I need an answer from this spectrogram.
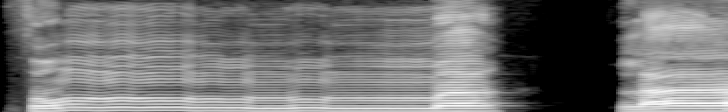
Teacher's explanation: সা দিয়ে এই তাসদিদ ওয়ালা মিম ধরবে, এখানে ওয়াজিব গুন্না হবে।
